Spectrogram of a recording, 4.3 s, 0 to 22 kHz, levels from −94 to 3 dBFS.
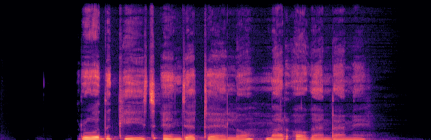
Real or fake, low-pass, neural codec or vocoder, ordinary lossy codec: real; none; none; none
